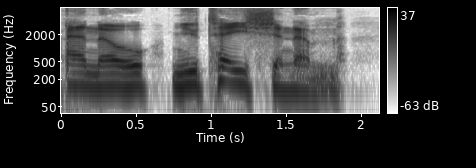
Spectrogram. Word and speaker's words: Anno Mutationem: Ett annat nytt spel var det här som heter Annu Mutationem. Hur man nu ska uttala det. Just det. Anno Mutationem.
